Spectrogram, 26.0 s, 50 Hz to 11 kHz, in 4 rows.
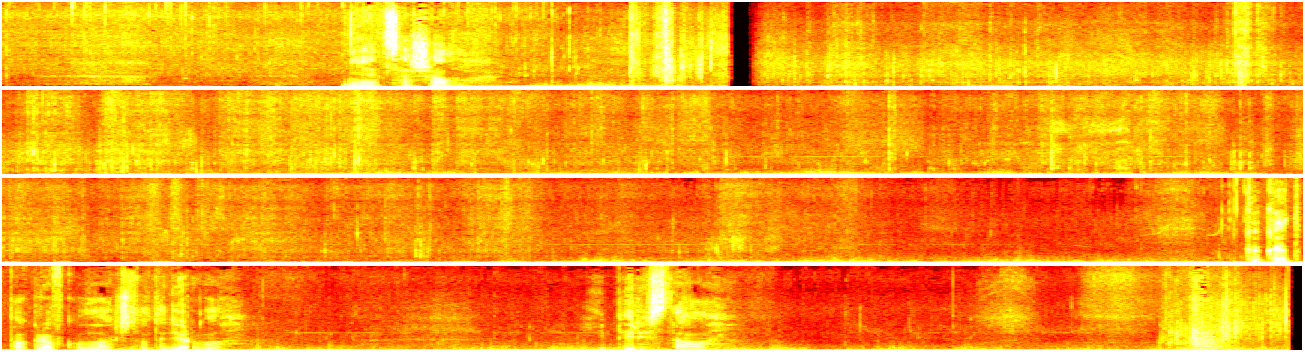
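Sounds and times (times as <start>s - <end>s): wind buffeting microphone: 2.3s - 5.5s, 6.6s - 26.0s
footsteps on dirt and grass: 3.0s - 17.1s.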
